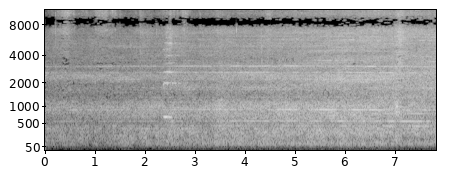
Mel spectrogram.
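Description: ChS4T electric locomotive and its passenger coaches rolling past close by, the rumble of wheels on rails growing louder as the train draws level. A brief toot sounds about two and a half seconds in, and from about halfway on thin, wavering squeals come from the wheels.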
